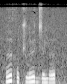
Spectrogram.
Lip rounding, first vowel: unrounded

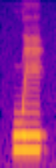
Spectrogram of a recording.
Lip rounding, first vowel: unrounded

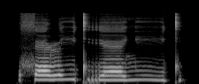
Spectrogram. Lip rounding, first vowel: unrounded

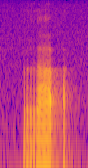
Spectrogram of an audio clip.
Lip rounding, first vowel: unrounded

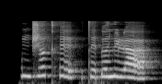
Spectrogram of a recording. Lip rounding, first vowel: unrounded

